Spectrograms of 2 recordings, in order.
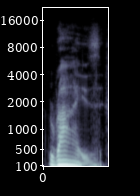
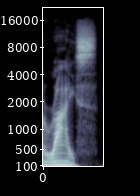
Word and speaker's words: rise: 接着我们来看第四个单词 rise，这个字的发音要特别注意啊，不要念成 rice 啊，就会变成稻米啊，或者是米饭的那个念法哦，r i c e rise 啊，那个 z 啊，稍微念 z 的发音出来一点点就对了。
